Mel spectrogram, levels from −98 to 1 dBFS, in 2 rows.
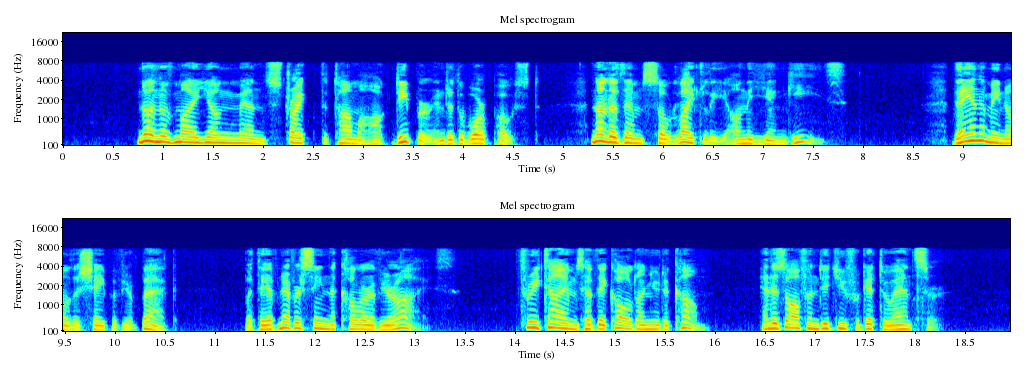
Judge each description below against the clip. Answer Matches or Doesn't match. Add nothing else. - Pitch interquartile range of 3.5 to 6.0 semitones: Matches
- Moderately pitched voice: Matches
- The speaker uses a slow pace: Doesn't match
